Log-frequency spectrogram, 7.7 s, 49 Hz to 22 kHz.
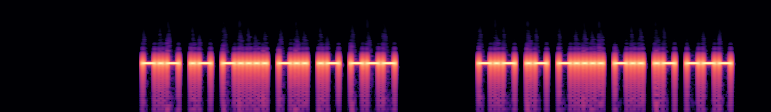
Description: Morse code, heard as a keyed tone, about 32 wpm, 700 Hz. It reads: KA6DAO KA6DAO
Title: USA Call Signs - 6 Characters - Repeated 2x - 30wpm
